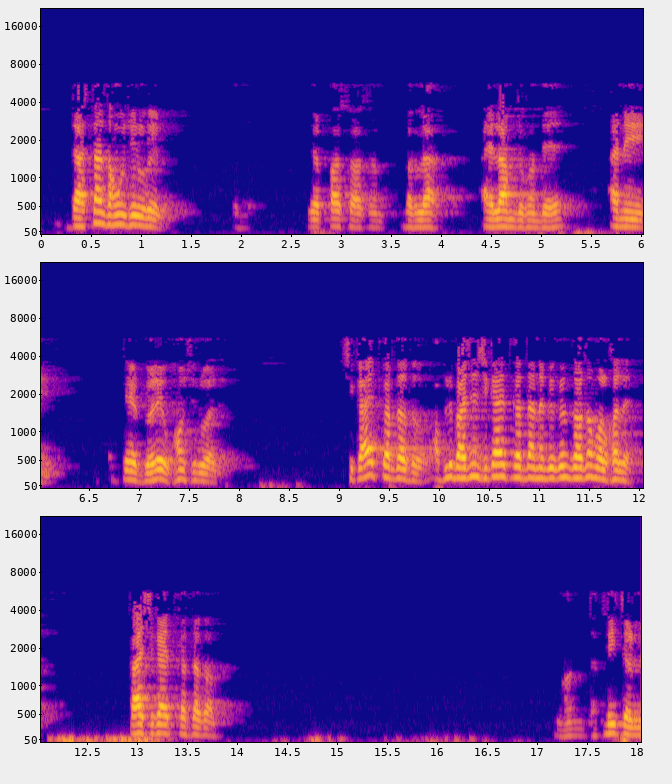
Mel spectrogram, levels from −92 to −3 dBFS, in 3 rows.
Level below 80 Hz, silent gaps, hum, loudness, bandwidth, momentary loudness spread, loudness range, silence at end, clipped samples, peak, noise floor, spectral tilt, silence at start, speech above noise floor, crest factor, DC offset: -42 dBFS; none; none; -20 LUFS; 5.8 kHz; 21 LU; 9 LU; 0 s; under 0.1%; -2 dBFS; -77 dBFS; -5 dB/octave; 0.3 s; 58 dB; 18 dB; under 0.1%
